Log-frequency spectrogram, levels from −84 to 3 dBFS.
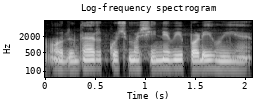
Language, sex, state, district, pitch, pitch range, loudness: Hindi, male, Bihar, West Champaran, 130 Hz, 125-135 Hz, -17 LUFS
